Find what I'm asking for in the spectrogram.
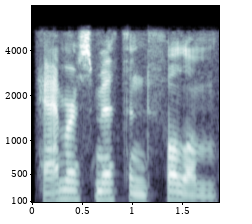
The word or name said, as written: Hammersmith and Fulham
